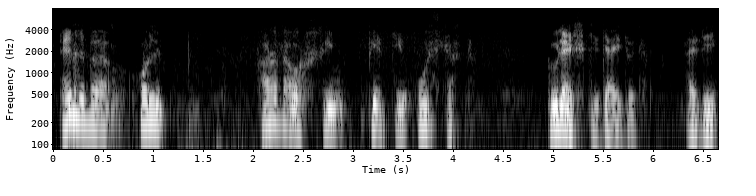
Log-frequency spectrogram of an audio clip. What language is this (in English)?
Finnish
